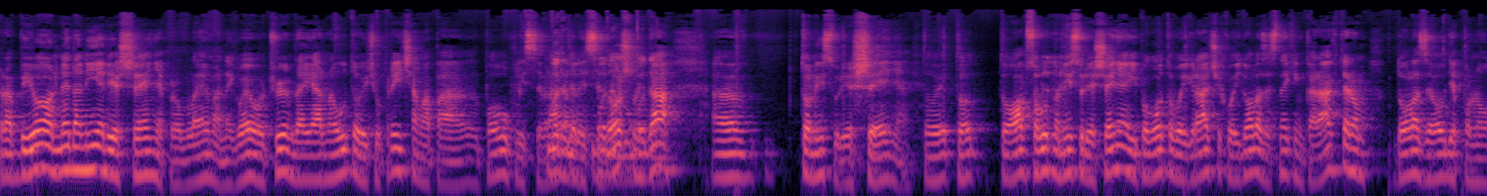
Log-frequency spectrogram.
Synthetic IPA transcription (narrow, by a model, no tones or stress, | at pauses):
pɾabioned̪anijeɾje̞ʃe̞ːɲe̞pɾo̞ble̞ːmane̞ɡo̞e̞ʋot͡ʃujemd̪ajɛaɾnaut̪o̞ʋit͡ʃupɾiːt͡ʃamapapo̞ʋukliseʋɾaːt̪ilised̪o̞ʃlid̪a | t̪o̞ːniːsuɾje̞ʃe̞ːɲa̰t̪ot̪ot̪o̞apso̞lut̪no̞niːsuɾjeʃe̞ːɲaipo̞ɡo̞t̪o̞ʋo̞iɡɾaːt͡ʃiko̞jid̪o̞laze̞sne̞kimkaɾakt̪e̞ɾo̞m | d̪o̞laze̞o̞ːʋd̪je̞po̞no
